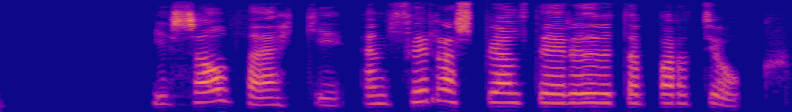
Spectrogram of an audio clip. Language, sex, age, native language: Icelandic, female, 40-49, Icelandic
